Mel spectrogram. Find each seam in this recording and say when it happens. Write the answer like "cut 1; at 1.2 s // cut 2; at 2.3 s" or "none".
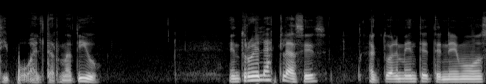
none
